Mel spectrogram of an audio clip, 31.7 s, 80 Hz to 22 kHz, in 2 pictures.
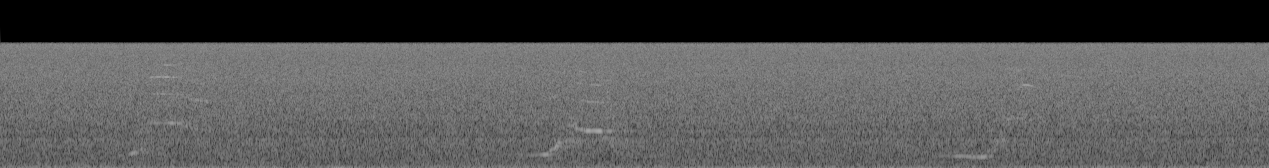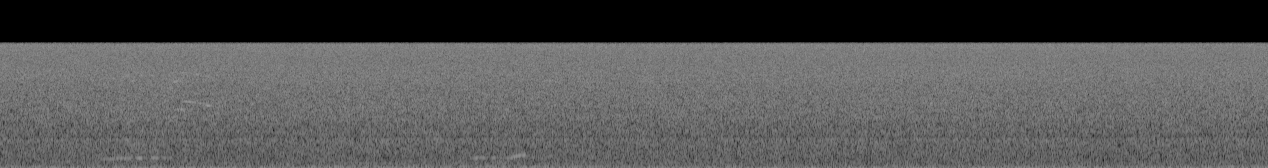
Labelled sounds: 1.9	2.4	humpback whale, 1.0 to 3.5 kHz
7.1	7.6	humpback whale, 0.90 to 2.0 kHz

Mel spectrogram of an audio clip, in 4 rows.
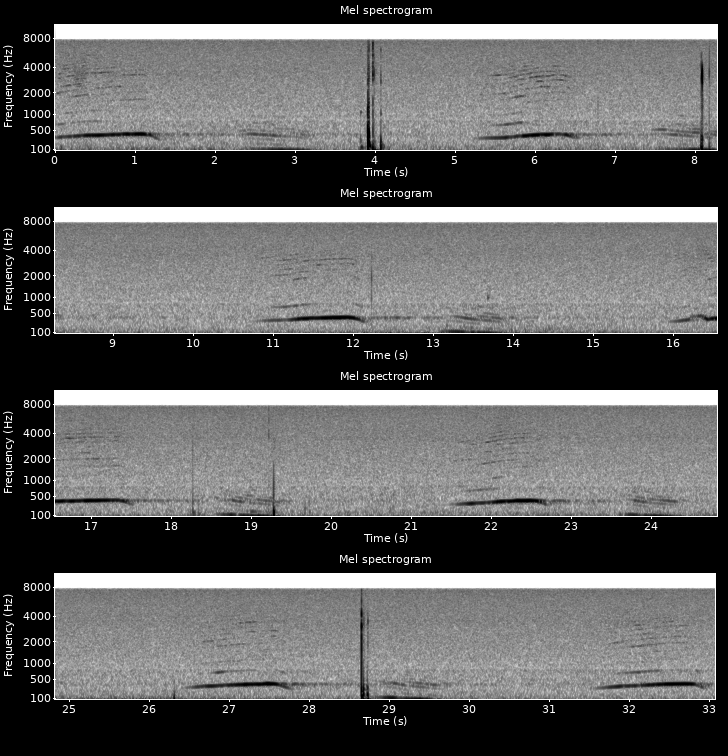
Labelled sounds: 0.1	1.2	humpback whale, 1.6 to 3.6 kHz
5.4	6.3	humpback whale, 3.0 to 3.6 kHz
11.0	12.0	humpback whale, 2.0 to 3.3 kHz
16.4	16.7	humpback whale, 1.8 to 2.0 kHz
21.8	22.4	humpback whale, 1.6 to 3.6 kHz
27.1	27.4	humpback whale, 3.3 to 3.5 kHz
31.7	32.5	humpback whale, 1.7 to 2.1 kHz

